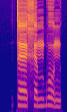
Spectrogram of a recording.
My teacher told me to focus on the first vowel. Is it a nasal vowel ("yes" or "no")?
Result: no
